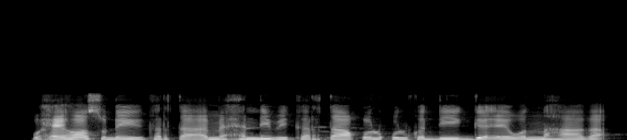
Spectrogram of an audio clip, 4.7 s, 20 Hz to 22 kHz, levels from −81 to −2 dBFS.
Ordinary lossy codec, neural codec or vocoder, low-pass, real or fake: none; none; 7.2 kHz; real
